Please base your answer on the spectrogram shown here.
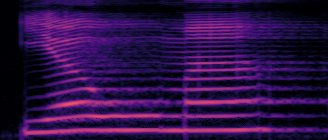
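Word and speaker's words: يَوْمَ: Yauma. Yaw ada huruf lin atau harfulin karena ada waw sukun sebelumnya berbaris fathah. Cara bacanya cukup dilembutkan atau dilunakan.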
